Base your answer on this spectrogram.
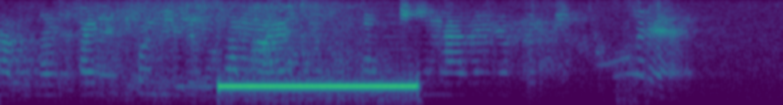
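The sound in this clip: A telephone line tone sounds while a call is being placed. One steady, loud, mid-pitched beep lasts about a second, with a voice talking before and after it.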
